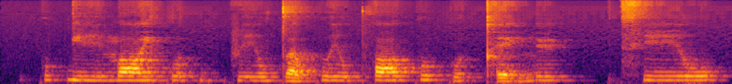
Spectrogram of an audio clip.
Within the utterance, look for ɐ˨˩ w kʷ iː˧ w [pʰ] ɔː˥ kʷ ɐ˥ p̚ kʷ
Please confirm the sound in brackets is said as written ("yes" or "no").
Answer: yes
